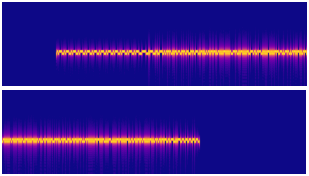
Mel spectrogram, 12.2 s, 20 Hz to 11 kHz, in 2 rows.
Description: NAVTEX (SITOR-B), 100 baud, 170 Hz shift, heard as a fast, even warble, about 1500 Hz centre. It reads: ZCZC WL74 NAV WARNING 119. WRECK IN PSN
